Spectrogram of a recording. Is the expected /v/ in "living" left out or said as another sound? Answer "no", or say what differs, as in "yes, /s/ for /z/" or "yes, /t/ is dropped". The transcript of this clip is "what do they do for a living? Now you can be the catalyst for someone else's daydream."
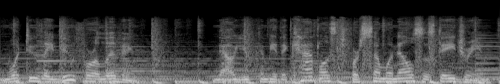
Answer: no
